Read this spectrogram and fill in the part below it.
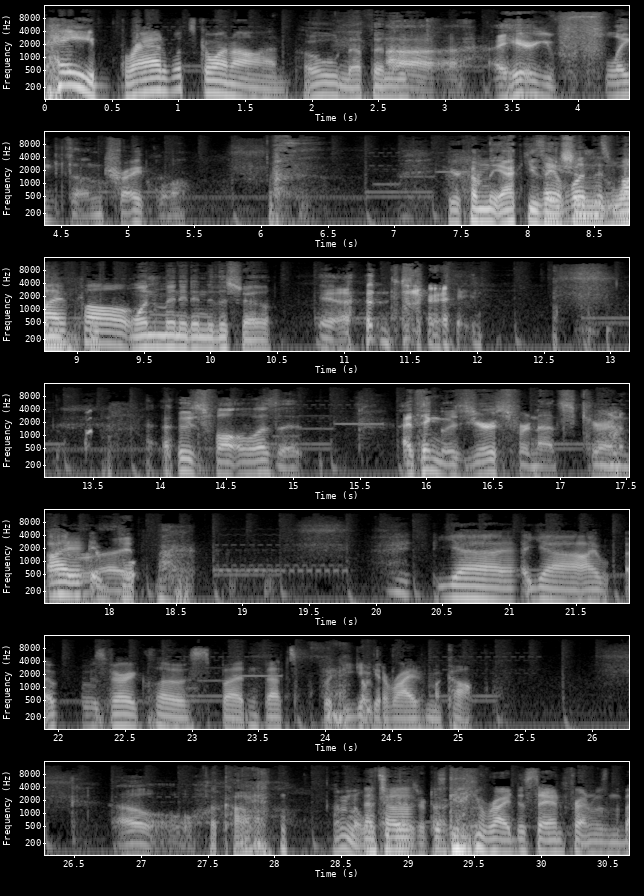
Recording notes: Personal Prank Phone Calls Collection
